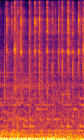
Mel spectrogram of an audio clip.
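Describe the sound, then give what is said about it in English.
A rapid, steady stream of sharp little clicks from retractable pens being clicked over and over, with a low hum underneath and no one talking. “We both have clicky pens.”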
